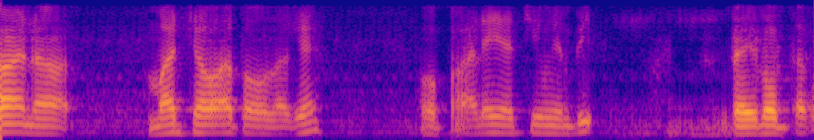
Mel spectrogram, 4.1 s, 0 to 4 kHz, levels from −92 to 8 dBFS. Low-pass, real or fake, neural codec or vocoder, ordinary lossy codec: 3.6 kHz; fake; codec, 24 kHz, 0.9 kbps, WavTokenizer, small release; none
